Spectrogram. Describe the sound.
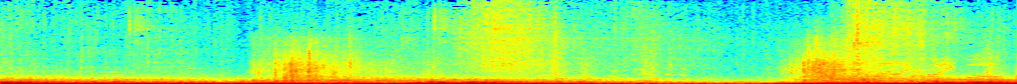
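A sanctuary burns in a video game with flames everywhere, giving off a loud, dense, continuous rumbling roar. The roar dips briefly near the end, then swells again.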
